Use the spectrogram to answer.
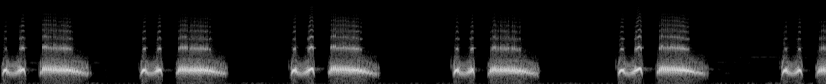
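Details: Spotted dove calling steadily in the 'trơn ròng' style, meant to stimulate and lure wild doves quickly. Six phrases each open with two short clipped notes and end in a longer hoarse coo. The rhythm is regular, about one phrase every one and a half seconds.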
